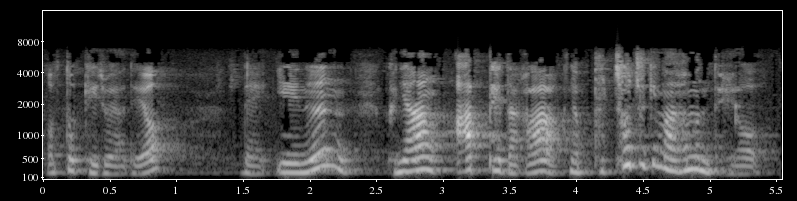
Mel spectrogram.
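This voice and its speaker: A woman teaching a high school class, explaining a lesson and answering her own questions to the students. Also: animated, normal speed, bright, forceful tone, highs cut off. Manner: patient, asks the class questions and answers them herself. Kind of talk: classroom lecture on pinyin.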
